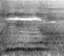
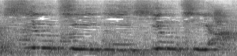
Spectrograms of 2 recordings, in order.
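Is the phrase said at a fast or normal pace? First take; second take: fast; normal. First: It is said quickly, run together Beijing-style. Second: It is said at a normal, clear pace.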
